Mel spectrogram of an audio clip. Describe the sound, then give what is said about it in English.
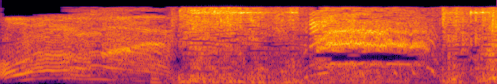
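A man imitates the monster roar he makes during a bowel movement: a long, rough growl, harsh and rasping, rising and falling in strained bursts over nearly four seconds with no words. “Do you roar like a monster when you're having a nice BM? Yes. Can we hear that?”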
